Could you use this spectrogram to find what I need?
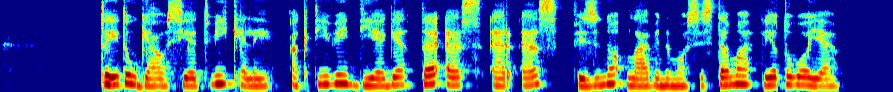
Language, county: Lithuanian, Šiauliai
